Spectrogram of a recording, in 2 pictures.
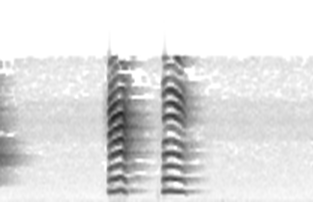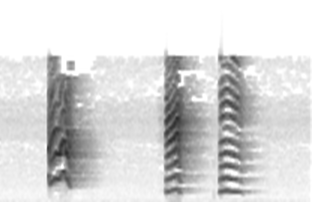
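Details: Pet Rosy-faced lovebird in a quiet room answering a toy duck. Pairs of clear harmonic toy squeaks alternate with one coarse, noisy chirp from the bird.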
